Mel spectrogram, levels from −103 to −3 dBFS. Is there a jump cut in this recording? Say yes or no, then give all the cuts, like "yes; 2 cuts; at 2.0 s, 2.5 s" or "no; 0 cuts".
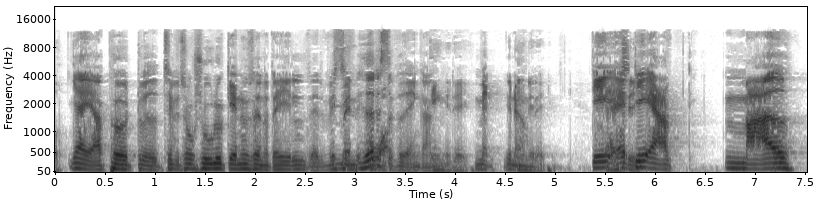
yes; 1 cut; at 3.3 s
